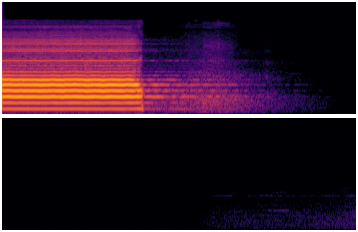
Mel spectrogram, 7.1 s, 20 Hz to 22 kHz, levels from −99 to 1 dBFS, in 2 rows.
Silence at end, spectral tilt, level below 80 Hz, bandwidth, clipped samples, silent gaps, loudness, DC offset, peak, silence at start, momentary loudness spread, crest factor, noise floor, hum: 5.5 s; -4 dB/octave; -80 dBFS; 9.6 kHz; under 0.1%; none; -17 LUFS; under 0.1%; -8 dBFS; 0 s; 3 LU; 14 dB; under -90 dBFS; none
